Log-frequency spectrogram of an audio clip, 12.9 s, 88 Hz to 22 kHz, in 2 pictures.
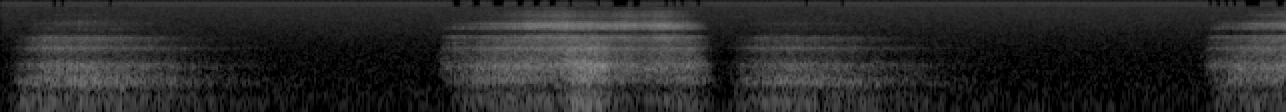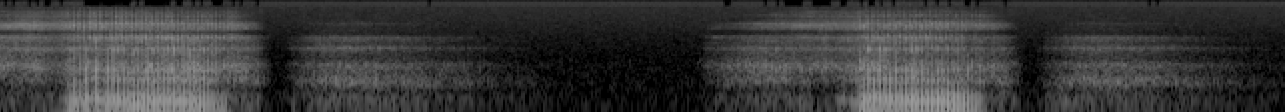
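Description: Heavy, noisy breathing with loud rattling snores on the breaths in, about three breaths in thirteen seconds, roughly 14 a minute.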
